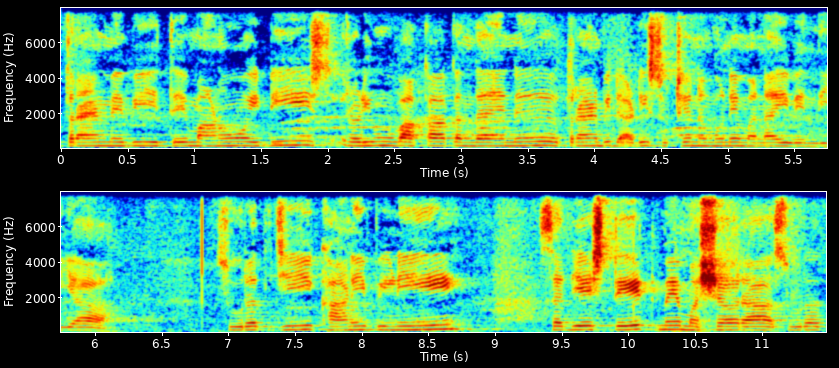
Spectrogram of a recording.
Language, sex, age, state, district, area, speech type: Sindhi, female, 45-60, Gujarat, Surat, urban, spontaneous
